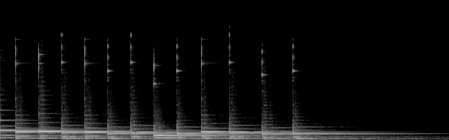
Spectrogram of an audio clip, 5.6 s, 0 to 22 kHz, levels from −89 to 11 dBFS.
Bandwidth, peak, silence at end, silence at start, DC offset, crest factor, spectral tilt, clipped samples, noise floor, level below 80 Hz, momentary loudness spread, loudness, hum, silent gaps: 17.5 kHz; -10 dBFS; 0.95 s; 0 s; under 0.1%; 14 dB; -3 dB/octave; under 0.1%; -57 dBFS; -66 dBFS; 13 LU; -21 LUFS; none; none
